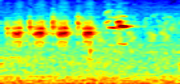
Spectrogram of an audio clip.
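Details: Great reed warbler in Croatia: a brief run of four harsh, croaking notes repeated evenly about every quarter second, ending in a couple of higher, squeakier notes.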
